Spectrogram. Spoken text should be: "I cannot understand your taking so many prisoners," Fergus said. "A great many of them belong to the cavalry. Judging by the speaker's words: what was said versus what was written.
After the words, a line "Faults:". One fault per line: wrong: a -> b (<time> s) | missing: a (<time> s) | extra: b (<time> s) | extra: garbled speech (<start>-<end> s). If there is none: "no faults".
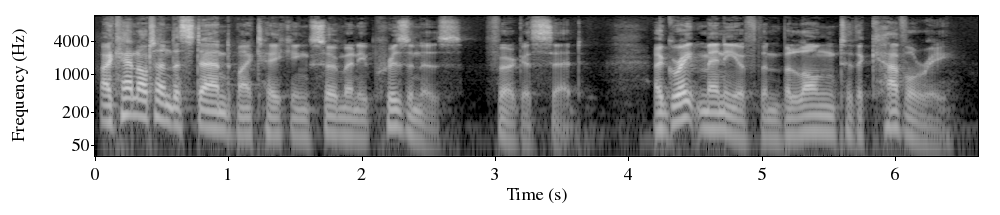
"I cannot understand my taking so many prisoners," Fergus said. "A great many of them belong to the cavalry.
Faults:
wrong: your -> my (1.0 s)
